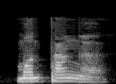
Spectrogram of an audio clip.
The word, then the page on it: montanga: Raga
